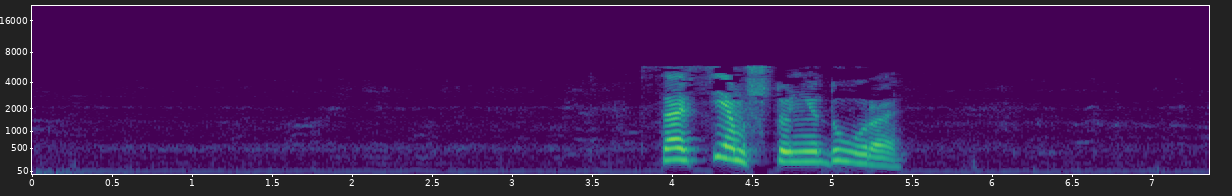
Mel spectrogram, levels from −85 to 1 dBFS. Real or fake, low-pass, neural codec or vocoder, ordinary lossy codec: fake; 7.2 kHz; vocoder, 44.1 kHz, 80 mel bands, Vocos; MP3, 24 kbps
